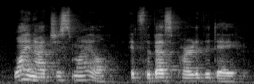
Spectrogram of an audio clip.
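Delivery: ordinary talk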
